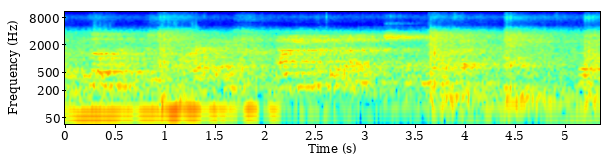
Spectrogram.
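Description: A volleyball thuds as a player strikes it.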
